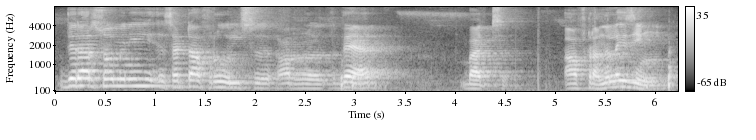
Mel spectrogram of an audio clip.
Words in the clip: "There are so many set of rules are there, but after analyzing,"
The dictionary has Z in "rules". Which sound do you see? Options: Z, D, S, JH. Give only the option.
S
